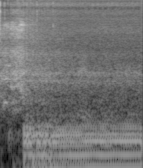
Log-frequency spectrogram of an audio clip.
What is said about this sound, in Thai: เดี๋ยวสตาร์ได้ฟังเสียงเครื่องยนต์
